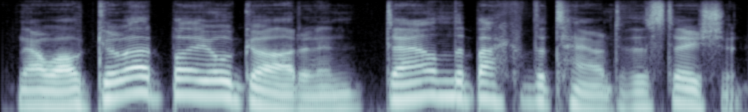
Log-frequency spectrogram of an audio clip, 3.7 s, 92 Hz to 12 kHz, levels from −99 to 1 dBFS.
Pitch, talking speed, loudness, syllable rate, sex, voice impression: 135 Hz, 275 wpm, -16 LUFS, 5.4 syllables/s, male, masculine, adult-like, thick, tensed, slightly bright, slightly hard, clear, slightly muffled, intellectual, calm, slightly mature, slightly friendly, reassuring, wild, slightly lively, slightly kind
